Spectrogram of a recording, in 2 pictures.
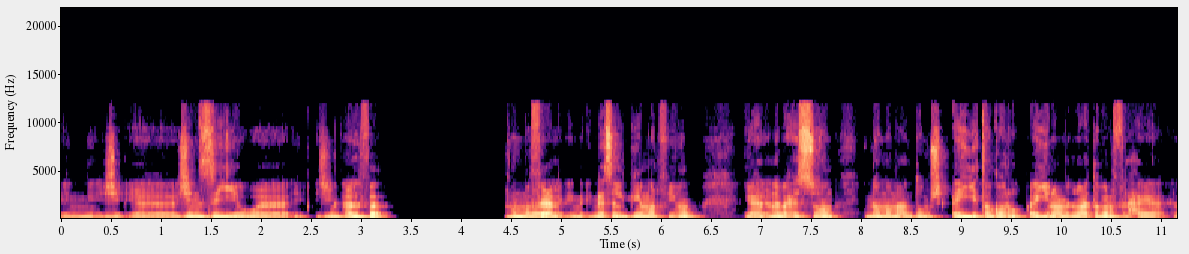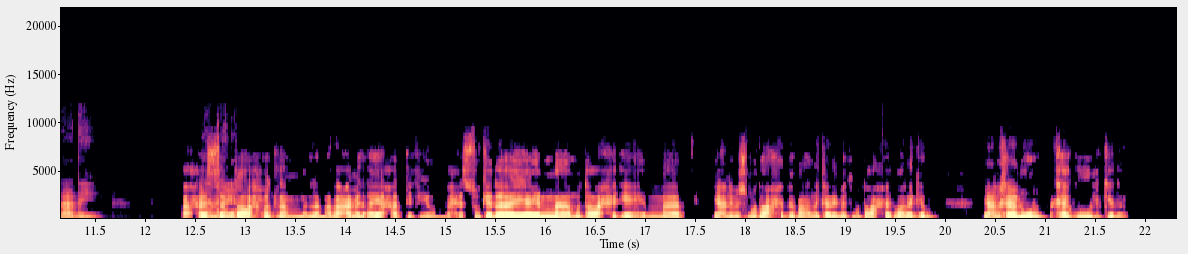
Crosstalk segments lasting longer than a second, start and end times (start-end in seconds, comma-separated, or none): none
